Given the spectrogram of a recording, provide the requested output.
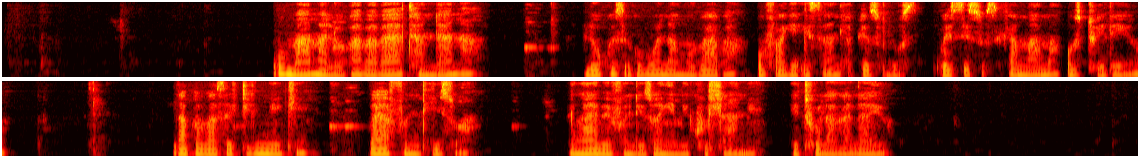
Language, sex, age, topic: North Ndebele, female, 25-35, health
